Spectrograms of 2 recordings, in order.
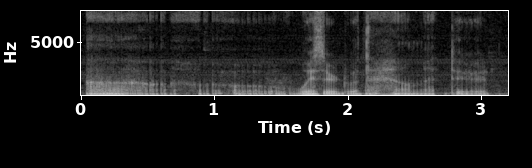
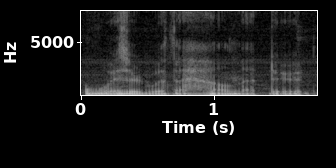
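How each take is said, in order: First: Lightly voiced stoner artist; stoned Toriyama. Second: Much lower, lazy stoner voice; stoned Toriyama. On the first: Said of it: "finishes the drag of his cigarette and goes". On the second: Retold or imitated. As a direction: voice a stoned artist. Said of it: "and says".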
